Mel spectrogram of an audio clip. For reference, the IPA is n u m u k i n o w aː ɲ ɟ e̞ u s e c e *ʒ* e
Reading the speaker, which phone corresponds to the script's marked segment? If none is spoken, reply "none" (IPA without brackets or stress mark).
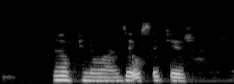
ʒ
